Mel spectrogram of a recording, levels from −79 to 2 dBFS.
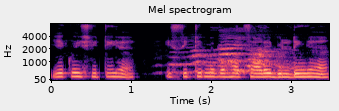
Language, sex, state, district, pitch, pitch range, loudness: Hindi, female, Bihar, Patna, 185 Hz, 180-195 Hz, -15 LUFS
